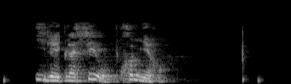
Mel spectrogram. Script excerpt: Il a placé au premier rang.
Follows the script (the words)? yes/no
yes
